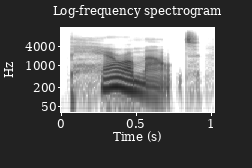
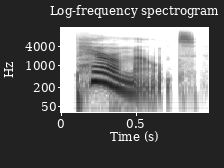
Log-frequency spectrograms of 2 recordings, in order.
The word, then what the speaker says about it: paramount: Their well-being is paramount. This is a word that signals ultimate importance. Paramount. Let's say it. Paramount. Paramount. The stress is right at the beginning.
